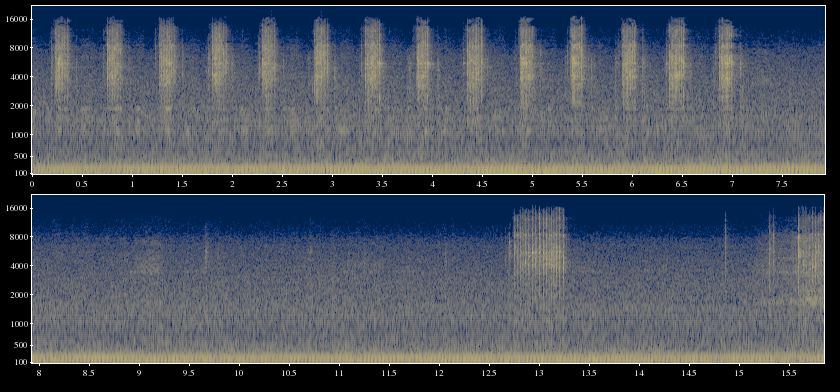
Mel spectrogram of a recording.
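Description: A helicoil thread insert is wound into a cylinder head with a ratcheting tool, giving about a dozen evenly spaced sharp clicks over a steady low hum, then a quieter stretch with one brief scrape.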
